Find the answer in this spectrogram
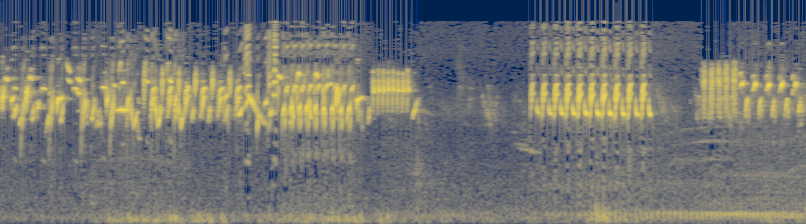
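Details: European goldfinch delivering fast twittering phrases with buzzy trilled inserts, a pause, then repeated rapid buzzing trills; a low hum sits faintly underneath.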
